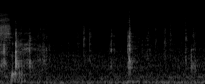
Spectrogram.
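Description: Flathead screwdriver prying at a corroded screw in the bottom rail of an aluminum window frame: a few faint metal clicks and scrapes, one about a second in.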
